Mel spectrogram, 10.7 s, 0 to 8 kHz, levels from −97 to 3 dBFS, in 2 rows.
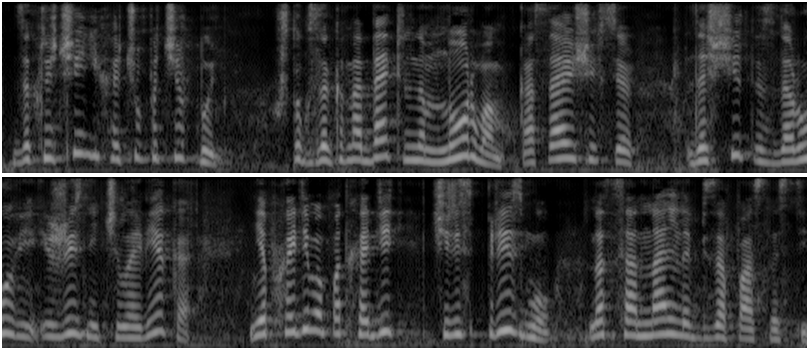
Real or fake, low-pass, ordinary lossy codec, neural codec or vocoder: fake; none; none; codec, 16 kHz, 4 kbps, X-Codec, WavLM features, trained on Multilingual LibriSpeech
